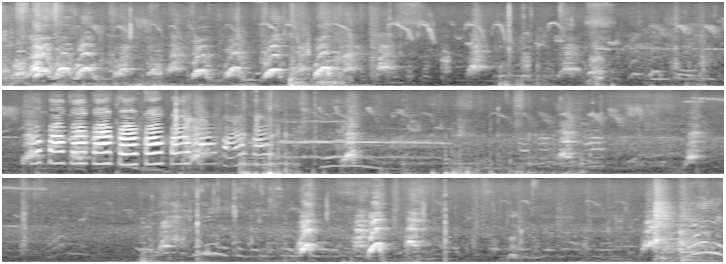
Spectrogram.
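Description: Dogs barking and yipping in scattered short bursts, mixed with whimpers and a stretch of high, rapid whining tones, loud moments separated by quieter gaps.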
